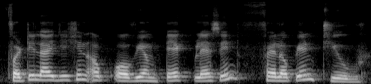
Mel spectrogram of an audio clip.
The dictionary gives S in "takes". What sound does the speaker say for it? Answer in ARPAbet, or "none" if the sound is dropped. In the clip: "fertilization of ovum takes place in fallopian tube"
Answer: none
